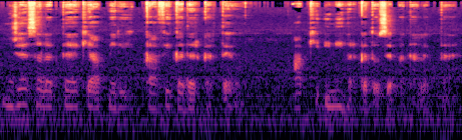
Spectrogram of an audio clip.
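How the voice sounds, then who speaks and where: A woman playing an affectionate, playful, devoted wife in an intimate romantic ASMR roleplay, speaking tenderly in a breathy half-whisper with light teasing. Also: mid-range voice, steady tone, normal speed, lightly acted. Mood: tender, grateful. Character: affectionate, playful, devoted Indian wife adoring her husband. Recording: faint background noise.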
